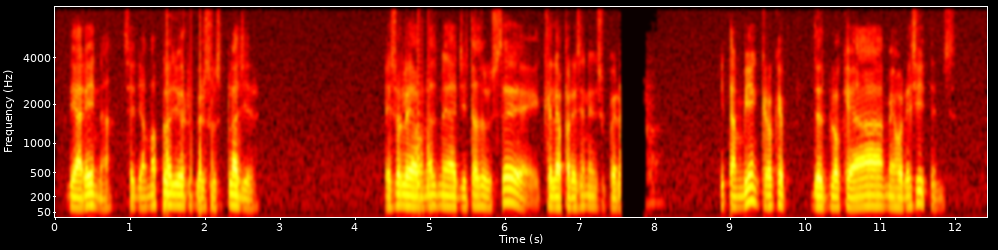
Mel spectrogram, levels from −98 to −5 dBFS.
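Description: Speech, in a call-processed path whose content stops at about 8 kHz, carries processor overload crackle from 1.43 to 2.17 s and again from 4.82 to 5.07 s. The gritty tearing comes from a long run of missed deadlines on very short buffers, roughly 3 ms each, each miss filled with a replayed scrap of old audio. That is what sets it apart from a single click or a network dropout: it is a dense texture riding on the sound for the whole stretch, with no silent gaps, and it stops as soon as the load passes. From 7.55 to 7.85 s the speech sinks by about 40 dB, speech suppressed in double talk, which is likely the echo canceller turning down the talker while the far side was also speaking. Unlike a packet-loss gap, the level is pulled down by the canceller, so the talker dips deeply and then returns. Directly after, from 7.86 to 8.07 s, the other side's voice leaks through, sitting about 25 dB below the talker. 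What distinguishes this from room reverb or a smeared repeat of the talker is that a different voice comes through, likely loudspeaker pickup the canceller failed to remove.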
